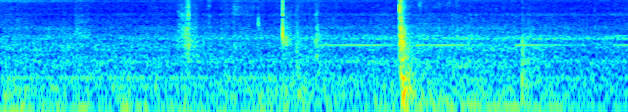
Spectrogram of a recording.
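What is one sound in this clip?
A car door latch clicks and the door opens.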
